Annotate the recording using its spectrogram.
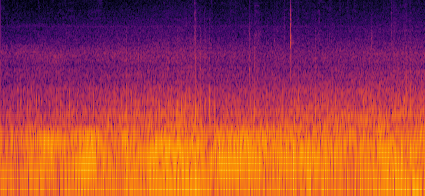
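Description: Car engine and road noise heard from inside the cabin as the car accelerates away: the engine pitch rises, drops about three seconds in as the transmission shifts up, then climbs again.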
